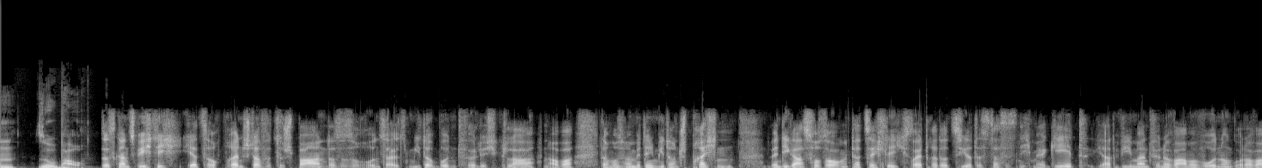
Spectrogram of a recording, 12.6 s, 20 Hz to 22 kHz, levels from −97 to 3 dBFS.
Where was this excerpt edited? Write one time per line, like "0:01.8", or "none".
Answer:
0:09.1
0:11.1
